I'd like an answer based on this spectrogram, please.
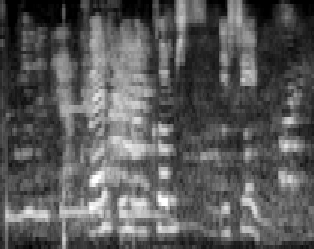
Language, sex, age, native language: Icelandic, female, 9, Icelandic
